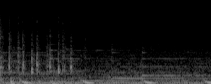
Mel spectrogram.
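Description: Quick clattering keystrokes on a computer keyboard during a session of the building game Infraspace, a short burst of close taps at the start and then quieter, with faint tonal game sounds underneath.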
